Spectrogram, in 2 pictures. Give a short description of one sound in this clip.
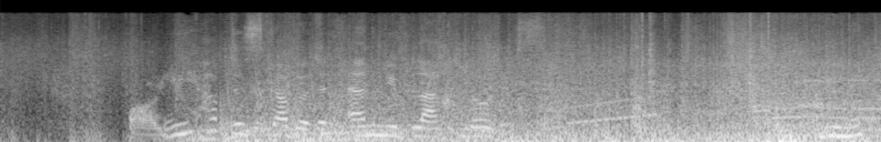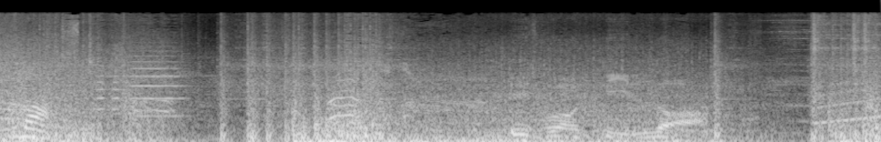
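Gunfire and explosions boom in a battle.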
